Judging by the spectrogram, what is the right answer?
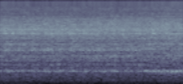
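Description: A dryer blowing steadily to dry paint, a smooth continuous hiss of rushing air with a faint whine, close and even throughout.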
